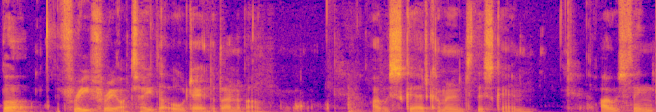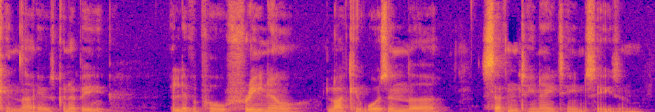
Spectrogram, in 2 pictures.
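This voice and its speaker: A young man with a cold and sore throat, talking quietly and casually about a football match, with lots of ums. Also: low-pitched, fairly even intonation, normal speed, creaky, slight background noise. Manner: speaks quietly, holding back volume; rambling with many ums. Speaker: football fan vlogger. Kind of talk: casual post-match reaction.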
